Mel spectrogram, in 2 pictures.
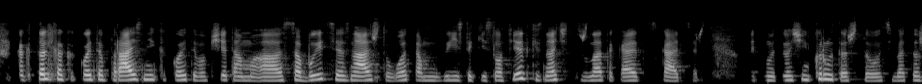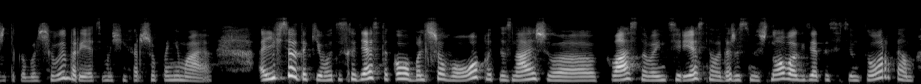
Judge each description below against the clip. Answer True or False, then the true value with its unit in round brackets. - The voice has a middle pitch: False (200 Hz)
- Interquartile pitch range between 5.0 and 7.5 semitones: False (3.2 semitones)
